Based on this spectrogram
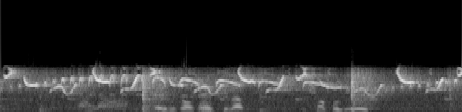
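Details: At Grand Popo, Benin, an Oriole Warbler (Hypergerus atriceps) gives loud, liquid whistles that slide up and down and overlap almost continuously, with a few lower, throatier notes underneath.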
